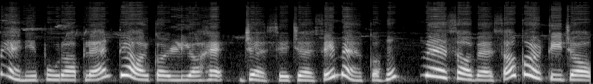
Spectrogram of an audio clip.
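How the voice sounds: In a cartoonish character voice with a fairly high pitch, the speaker goes very slowly with hardly any pauses.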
